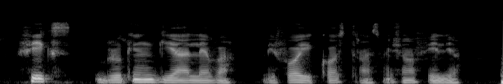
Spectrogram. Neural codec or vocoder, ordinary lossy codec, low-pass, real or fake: none; none; 7.2 kHz; real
